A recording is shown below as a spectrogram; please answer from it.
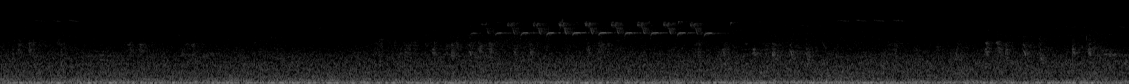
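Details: Eurasian nuthatch in spring, one of a nest-building pair, one standing guard while the other works mud into an abandoned nest: a brief burst of rapid high piping notes midway, with faint scattered chirps and steady low rumble.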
